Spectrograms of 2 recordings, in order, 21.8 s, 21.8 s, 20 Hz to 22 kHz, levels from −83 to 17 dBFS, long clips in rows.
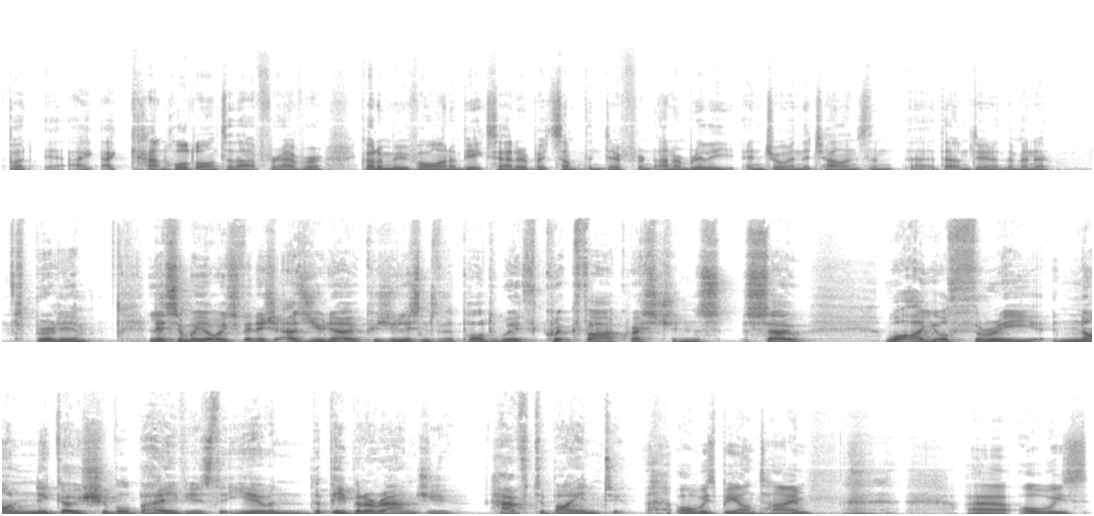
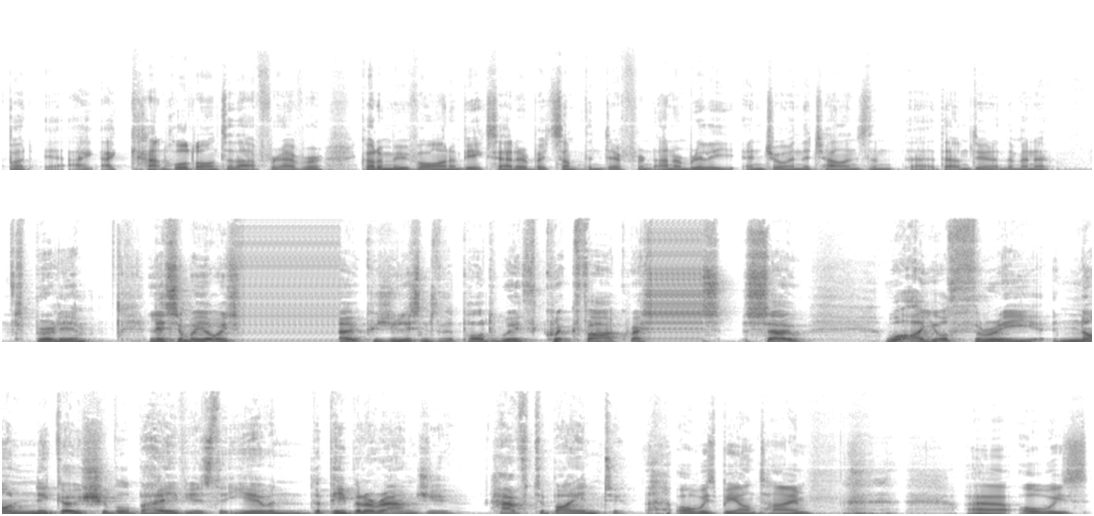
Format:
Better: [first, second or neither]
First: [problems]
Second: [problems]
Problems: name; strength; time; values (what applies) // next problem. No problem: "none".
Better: first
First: none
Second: audio freezing; at 9 s for 0.5 s and at 12 s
